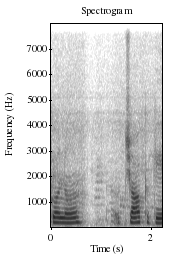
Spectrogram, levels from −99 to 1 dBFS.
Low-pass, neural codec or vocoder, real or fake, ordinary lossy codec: none; none; real; none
